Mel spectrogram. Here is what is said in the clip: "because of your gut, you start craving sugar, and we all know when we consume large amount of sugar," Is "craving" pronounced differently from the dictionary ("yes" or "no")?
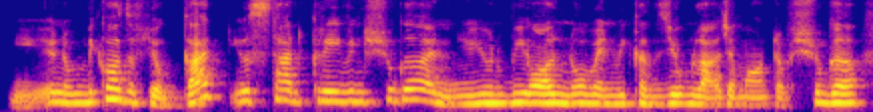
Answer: no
